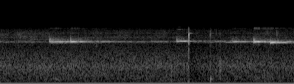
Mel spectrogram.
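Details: Bellbirds in the treetops of an Australian forest at dawn give clear, ringing bell-like notes, high and pure, held and overlapping so they chime together over a soft background hiss.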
